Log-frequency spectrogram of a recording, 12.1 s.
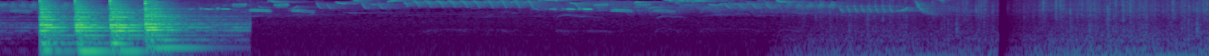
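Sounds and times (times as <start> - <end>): songbirds singing: 2.0 - 9.5.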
